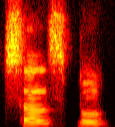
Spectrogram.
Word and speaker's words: Salzburg: হ্যাঁ, এটা উচ্চারণ কি হবে ভাই? সালসবুর্গ।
